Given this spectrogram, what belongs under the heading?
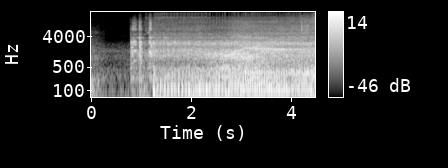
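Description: A 2024 Moto Morini Calibro 700 motorcycle starts up after a quiet moment, then its engine settles into a loud, steady, rumbling idle, close by.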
